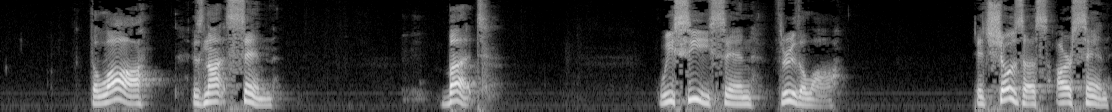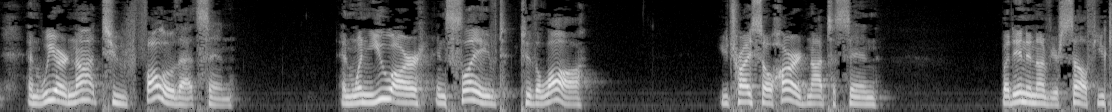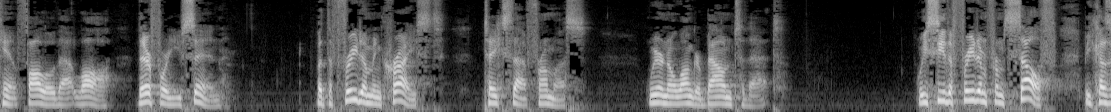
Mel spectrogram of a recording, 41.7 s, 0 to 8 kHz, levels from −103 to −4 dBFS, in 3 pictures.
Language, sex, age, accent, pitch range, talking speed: English, male, 30-49, American, 140-190 Hz, 110 wpm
